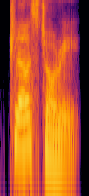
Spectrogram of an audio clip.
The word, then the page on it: clearstory: Indian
